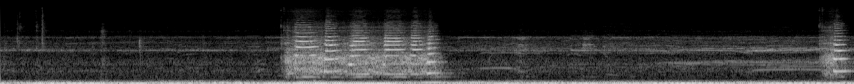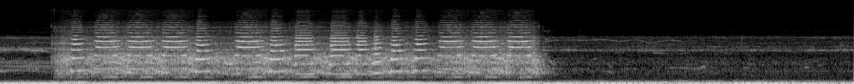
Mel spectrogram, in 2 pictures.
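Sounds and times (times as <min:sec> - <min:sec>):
car horn honking: 0:02.8 - 0:04.6, 0:08.2 - 0:14.2.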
